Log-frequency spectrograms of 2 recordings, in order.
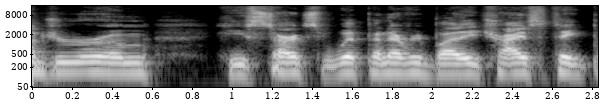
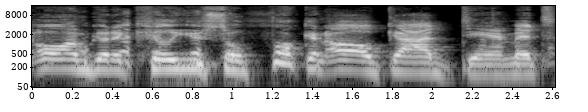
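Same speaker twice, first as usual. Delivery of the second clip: put-on frustrated monster voice; 3 semitones higher than usual. Retelling a movie scene, voicing a monster failing its attack: imitating a frustrated monster. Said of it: "He's like".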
